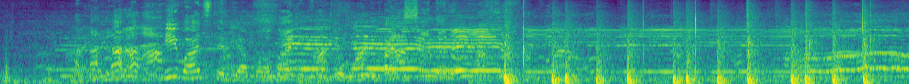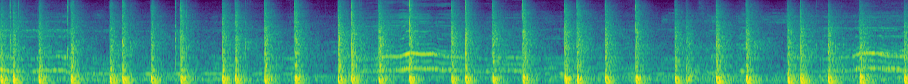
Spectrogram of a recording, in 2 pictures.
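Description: A football crowd of young men chants in unison.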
